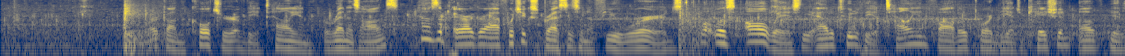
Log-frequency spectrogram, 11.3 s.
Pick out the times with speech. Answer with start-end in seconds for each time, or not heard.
1.4-11.2.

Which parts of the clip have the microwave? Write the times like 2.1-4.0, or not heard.
not heard.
